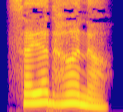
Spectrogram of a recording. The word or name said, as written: ಸಯದಾನ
